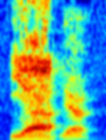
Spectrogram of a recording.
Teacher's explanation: Ya keluar dari wasatul lisan, dari tengah lidah, ma'al hanak, ma'a ma yuhadhihi minal hanak, dengan langit-langit yang tentunya yang sejajar dengan bagian tengah lidah.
